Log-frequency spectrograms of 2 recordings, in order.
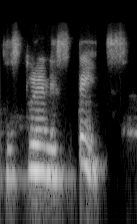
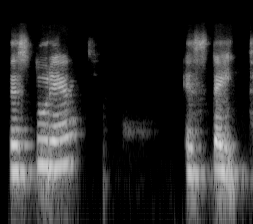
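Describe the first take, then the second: First: Slow, careful "states" with a crisp S at the end; slow model answer with a crisp S in "states"; clear final S. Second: "state" said with no final S sound, like "stayt"; mimicking a learner who says "state" without its S; dropped S. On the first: Shown as a demonstration. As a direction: overpronounce the S in "states". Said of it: "instead of". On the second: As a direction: imitate the student and leave the S off "state". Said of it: "a problem with pronouncing the S in the words".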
